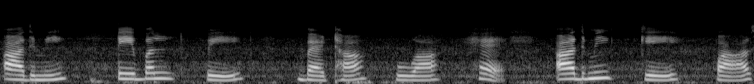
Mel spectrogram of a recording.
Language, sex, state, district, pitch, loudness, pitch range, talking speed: Hindi, female, Bihar, West Champaran, 235 Hz, -18 LUFS, 205-265 Hz, 70 wpm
